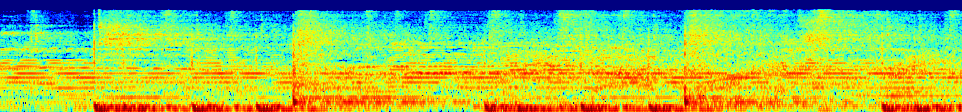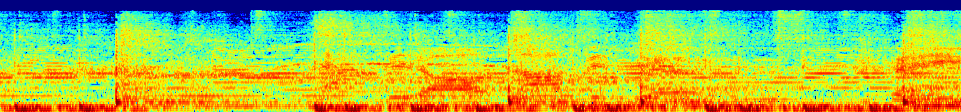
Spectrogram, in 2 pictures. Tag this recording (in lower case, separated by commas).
music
